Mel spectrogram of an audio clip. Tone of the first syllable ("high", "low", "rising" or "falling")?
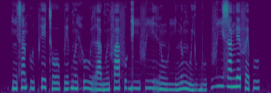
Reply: low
